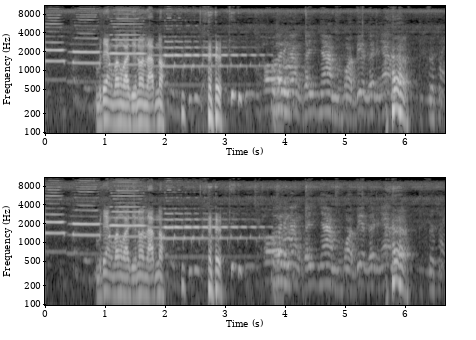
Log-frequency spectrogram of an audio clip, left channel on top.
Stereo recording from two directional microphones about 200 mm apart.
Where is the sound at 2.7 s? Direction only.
35° left (ahead or behind).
